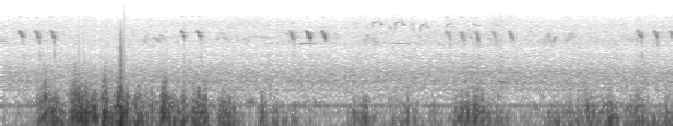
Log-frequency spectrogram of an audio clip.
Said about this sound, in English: Some wild crossbills are coming in again. Here comes one. Must be that same female.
